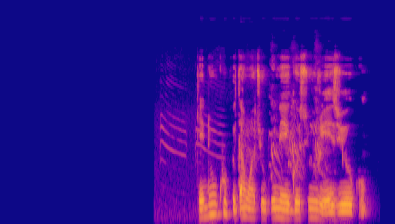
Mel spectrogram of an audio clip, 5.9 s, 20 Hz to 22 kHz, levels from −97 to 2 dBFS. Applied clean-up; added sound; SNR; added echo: classical method log-MMSE.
